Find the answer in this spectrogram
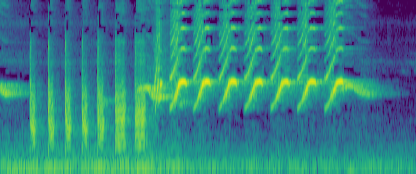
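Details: Vigorous Black-winged myna song, the 'gacor full isian' kind stuffed with imitated phrases: a brief whistle, a series of short harsh clicking notes, then about eight bright upslurred whistled chirps at a steady rhythm.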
